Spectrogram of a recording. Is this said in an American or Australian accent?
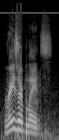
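American. It is said in an American accent.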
